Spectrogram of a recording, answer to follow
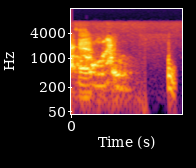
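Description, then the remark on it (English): A drawn-out, wavering animal yowl followed by a short, sharp bark, like a dog and cat squaring off, with a brief quiet gap between the two sounds. “It's a dog cat standoff, I think.”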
